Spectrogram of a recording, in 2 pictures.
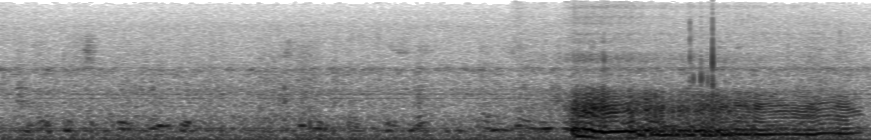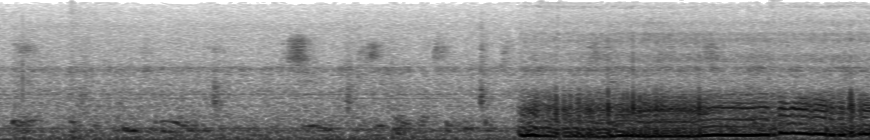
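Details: Sleeping Maltese puppy snoring like an old man: two loud, drawn-out rattling snores with a low buzzing tone over quiet breathing; snoring.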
